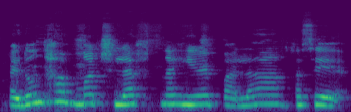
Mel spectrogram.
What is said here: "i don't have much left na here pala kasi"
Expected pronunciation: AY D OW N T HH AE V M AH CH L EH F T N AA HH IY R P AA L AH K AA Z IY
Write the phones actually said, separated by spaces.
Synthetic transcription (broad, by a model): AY D OW N T HH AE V M AH CH L EH F T N AA HH IY R P AA L AH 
